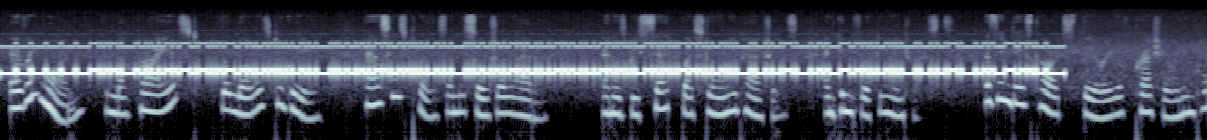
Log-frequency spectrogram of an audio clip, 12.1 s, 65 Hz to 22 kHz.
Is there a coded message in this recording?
Yes: RTTY (50 baud, 170 Hz shift) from 0.0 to 10.7 s, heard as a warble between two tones, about 1130 Hz centre, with speech in English. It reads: CQ TEST UR0YCP UR0YCP CQ CQ DX DE 4X3UVT 4X3UVT K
